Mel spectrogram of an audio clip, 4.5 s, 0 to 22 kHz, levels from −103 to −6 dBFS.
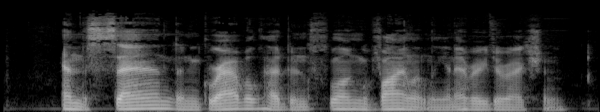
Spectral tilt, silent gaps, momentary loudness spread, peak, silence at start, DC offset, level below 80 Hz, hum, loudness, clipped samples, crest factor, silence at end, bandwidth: -5 dB/octave; none; 13 LU; -14 dBFS; 0.45 s; under 0.1%; -72 dBFS; none; -36 LUFS; under 0.1%; 22 dB; 0.3 s; 13 kHz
